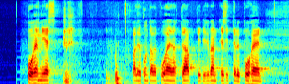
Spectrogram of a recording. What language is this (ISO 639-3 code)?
fin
